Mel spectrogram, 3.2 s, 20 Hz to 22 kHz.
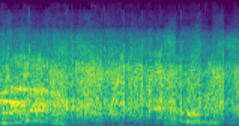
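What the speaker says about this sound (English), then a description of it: "And the audience will give you a round of applause." Dense, steady applause from an audience at an Oxford Think Week 2012 lecture, with many hands clapping at an even level throughout and no voices on top.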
